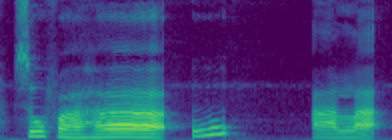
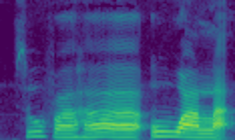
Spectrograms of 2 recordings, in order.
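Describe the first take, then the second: First: The second word starts with a glottal stop. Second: The second word starts with a w sound. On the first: "Tadi kan su" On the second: "Kalau diwasol maka menjadi ini bacanya"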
